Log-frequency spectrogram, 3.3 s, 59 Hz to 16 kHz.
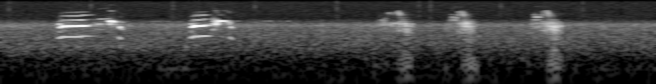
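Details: Wild bald eagle at its Big Bear Valley nest, where one chick has hatched, on a live camera, 21 March 2022 at 12:45: two loud, harmonically rich squealing calls, then three softer, breathier notes about a third of a second apart.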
